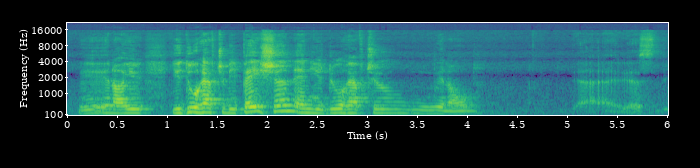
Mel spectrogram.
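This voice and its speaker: With a Brazilian accent, a man speaks at a moderate pace and fairly high pitch, with ordinary pitch variation and long, frequent pauses. His loudness swings a lot, and there is noticeable background noise. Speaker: dating advice host. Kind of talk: casual chat. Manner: halting, many fillers.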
